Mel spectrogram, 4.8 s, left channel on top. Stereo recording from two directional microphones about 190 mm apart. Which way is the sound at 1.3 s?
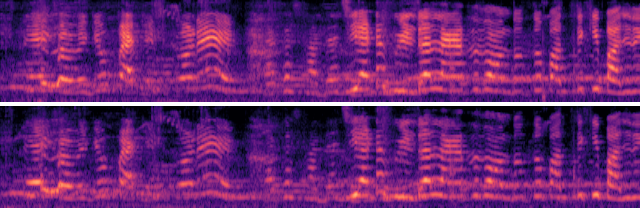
30° right (ahead or behind).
